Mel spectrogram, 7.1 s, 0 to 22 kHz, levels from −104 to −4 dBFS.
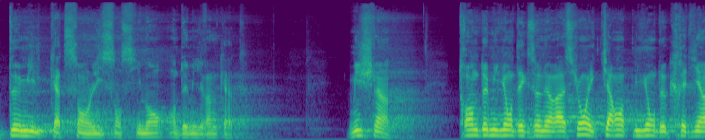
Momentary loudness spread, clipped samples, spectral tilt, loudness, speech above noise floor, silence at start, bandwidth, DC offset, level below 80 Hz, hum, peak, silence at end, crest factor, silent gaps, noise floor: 11 LU; under 0.1%; -6.5 dB/octave; -24 LUFS; 47 dB; 0 s; 19 kHz; under 0.1%; -70 dBFS; none; -6 dBFS; 0 s; 18 dB; none; -71 dBFS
